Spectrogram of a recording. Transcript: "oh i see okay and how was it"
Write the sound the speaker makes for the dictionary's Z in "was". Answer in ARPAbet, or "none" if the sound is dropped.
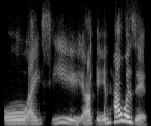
Z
